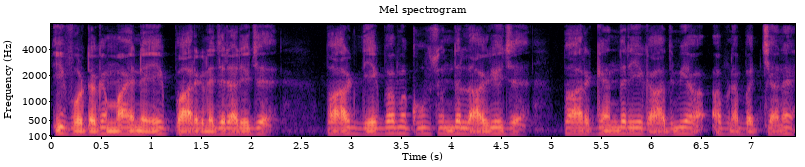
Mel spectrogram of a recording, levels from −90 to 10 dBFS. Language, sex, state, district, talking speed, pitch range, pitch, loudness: Hindi, male, Rajasthan, Jaipur, 210 wpm, 75-100 Hz, 75 Hz, -19 LUFS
